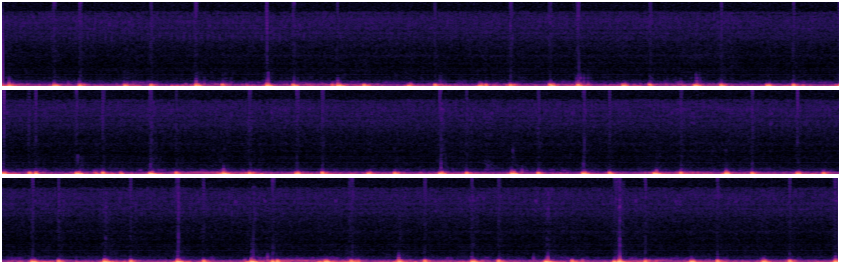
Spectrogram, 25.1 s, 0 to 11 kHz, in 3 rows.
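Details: Real recording of an adult male's normal heartbeat for an auscultation tutorial on the heart valve areas, captured by a microphone inside the stethoscope earpieces: steady low heart thumps at about 83 beats a minute.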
